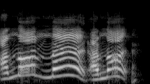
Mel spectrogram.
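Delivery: high-pitched shouting. Speaker talking while playing a game, yelling. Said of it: "I know I'm yelling".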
